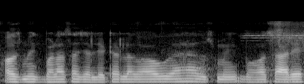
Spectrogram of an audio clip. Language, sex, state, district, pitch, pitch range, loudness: Hindi, male, Bihar, Patna, 120 Hz, 115-120 Hz, -19 LUFS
